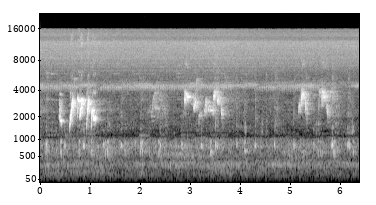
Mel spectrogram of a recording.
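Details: Red-whiskered bulbul decoy singing during trapping, flicking its wings and tail, recorded 8 April 2019: short bright warbled phrases that rise and fall, sung in three bursts over a steady background hum and soft lower chirping.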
